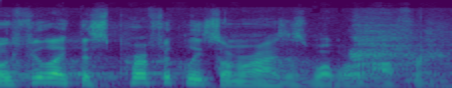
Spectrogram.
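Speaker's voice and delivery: ordinary talk, nothing marked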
